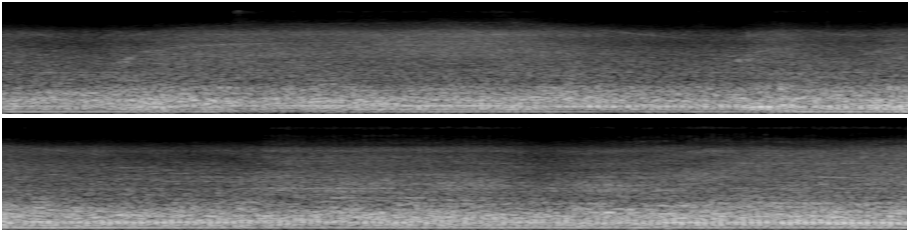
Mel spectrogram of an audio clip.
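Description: A steady engine drone, holding one even pitch, over the general bustle of a busy market.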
